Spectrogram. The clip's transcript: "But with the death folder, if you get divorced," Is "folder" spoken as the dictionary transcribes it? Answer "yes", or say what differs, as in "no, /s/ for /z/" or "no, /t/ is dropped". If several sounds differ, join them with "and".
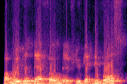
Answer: no, /n/ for /l/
